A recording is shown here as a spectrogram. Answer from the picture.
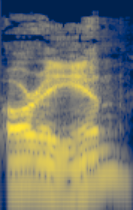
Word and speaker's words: Ran: So it's spelled R-A-N. So I believe it's pronounced Ran.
